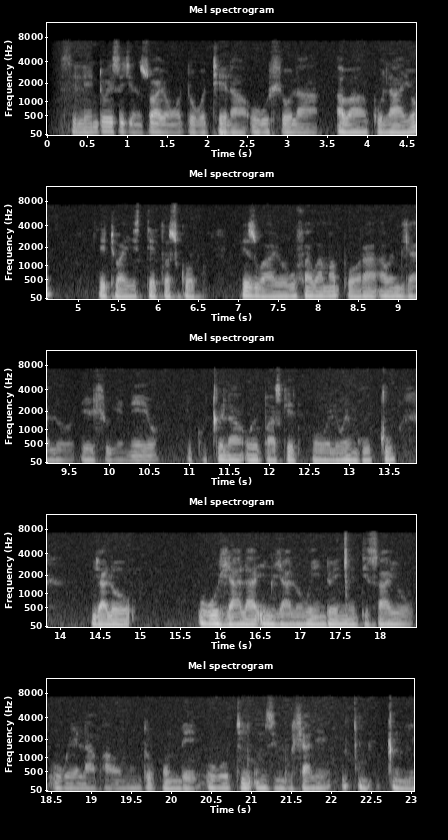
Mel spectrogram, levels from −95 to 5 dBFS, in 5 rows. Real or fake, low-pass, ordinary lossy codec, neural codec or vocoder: real; 7.2 kHz; MP3, 64 kbps; none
